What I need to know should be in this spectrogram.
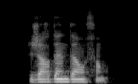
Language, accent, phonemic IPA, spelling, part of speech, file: French, France, /ʒaʁ.dɛ̃ d‿ɑ̃.fɑ̃/, jardin d'enfants, noun, LL-Q150 (fra)-jardin d'enfants.wav
- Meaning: a part-time crèche/nursery for toddlers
